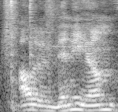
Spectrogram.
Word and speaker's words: aluminium: It's got a pretty accurate, this is actually a very accurate fence, and this aluminium, correct pronunciation, can be removed from it.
